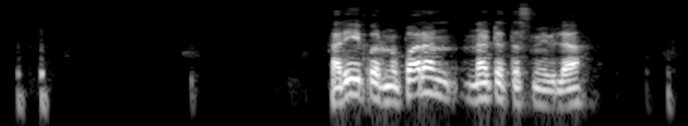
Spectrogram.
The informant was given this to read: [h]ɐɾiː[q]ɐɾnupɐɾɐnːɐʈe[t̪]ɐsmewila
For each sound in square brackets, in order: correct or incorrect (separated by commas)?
correct, incorrect, correct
